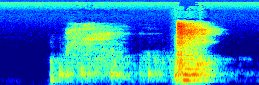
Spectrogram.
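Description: A single loud sneeze bursts out after a brief breathy build-up of inhaled gasps, ending abruptly with no talking around it.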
